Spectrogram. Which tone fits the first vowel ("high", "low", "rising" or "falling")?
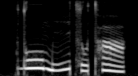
high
